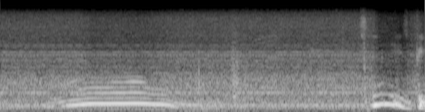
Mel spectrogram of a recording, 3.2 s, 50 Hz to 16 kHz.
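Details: A very vocal, nervous spotted hyena approaches the matriarch at a hyena den on a sunset safari drive, 30 January 2016. It gives a drawn-out, fairly level moan lasting almost a second, then a shorter rising-and-falling cry, over a quiet hum.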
